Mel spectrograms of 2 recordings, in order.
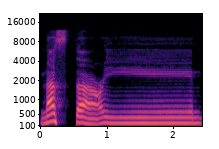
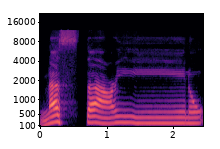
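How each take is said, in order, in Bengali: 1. শব্দটি স্বরবর্ণ ছাড়া কেটে ছোট হয়ে শেষ হয়। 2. শব্দটি পূর্ণ -nu সমাপ্তি দিয়ে শেষ হয়।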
